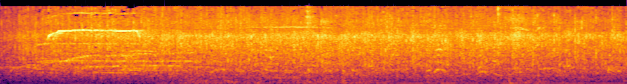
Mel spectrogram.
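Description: Sustained applause from a large crowd, steady and dense for the full stretch after a quick swell at the start, with a few faint whistles rising above the clapping.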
